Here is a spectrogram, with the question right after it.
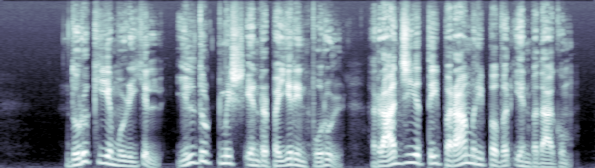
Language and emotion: Tamil, neutral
